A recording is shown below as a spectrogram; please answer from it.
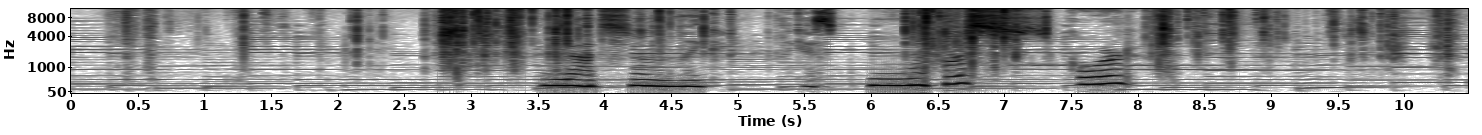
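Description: Thin clear plastic bags crinkling as they are handled, with steady background music of held notes throughout. A voice with sliding pitch sounds a few short phrases in the middle, louder than everything else.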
